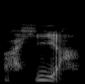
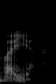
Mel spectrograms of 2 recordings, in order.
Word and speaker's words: Bahía: Si leyéramos la H del inglés, leeríamos Bahía. Pero nosotros ignoramos, así que solo leemos Bahía.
